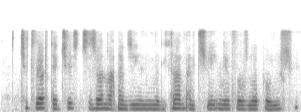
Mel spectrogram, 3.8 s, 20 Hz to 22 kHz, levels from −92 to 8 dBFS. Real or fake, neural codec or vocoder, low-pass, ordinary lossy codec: fake; codec, 16 kHz, 1 kbps, FreqCodec, smaller model; 7.2 kHz; Opus, 32 kbps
